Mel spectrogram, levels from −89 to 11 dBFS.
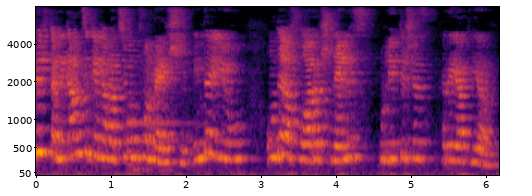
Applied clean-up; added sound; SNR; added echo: neural separator model SepFormer DNS4.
